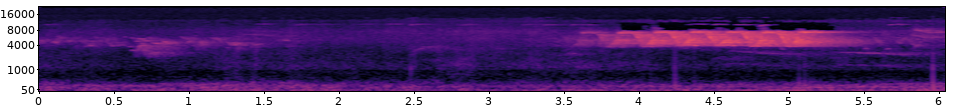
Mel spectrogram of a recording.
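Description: A songbird singing a quick trill of high, rapidly repeated notes about three and a half seconds in, with fainter bird notes around it, over a low steady rumble.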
